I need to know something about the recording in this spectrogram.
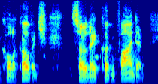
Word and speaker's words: Kolakovic: Let's talk about Father Tomislav, I pronounce this correct, Kolakovic, and the vision. Kolakovic, yeah, you almost got it, yeah.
